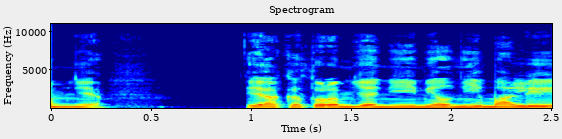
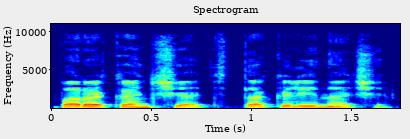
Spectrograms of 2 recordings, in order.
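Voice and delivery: usual speaking voice

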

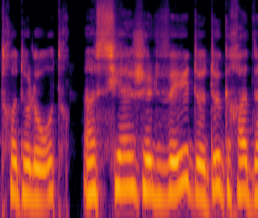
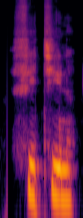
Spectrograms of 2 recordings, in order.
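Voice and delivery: plain reading voice

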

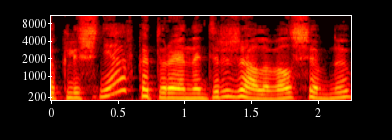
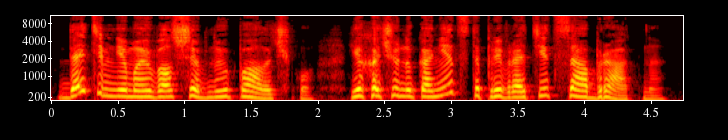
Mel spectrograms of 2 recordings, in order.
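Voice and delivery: louder, higher firm demand; 5 semitones higher, 6 dB louder than usual. A narrator's reading. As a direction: insist on getting the wand. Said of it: "потребовала она".

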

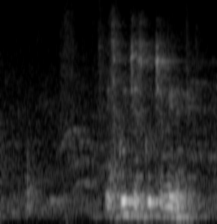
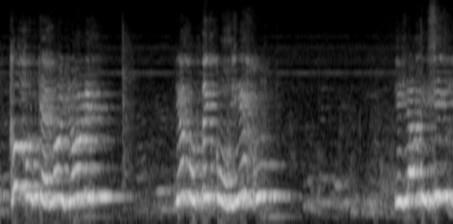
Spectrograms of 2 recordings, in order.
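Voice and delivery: indignant widow; 9 semitones higher than usual. Acted. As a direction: fire it back at Jesus, outraged and high. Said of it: "le ha de haber dicho".

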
